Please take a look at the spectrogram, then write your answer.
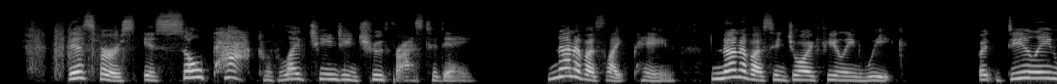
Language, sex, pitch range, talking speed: English, female, 190-255 Hz, 135 wpm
